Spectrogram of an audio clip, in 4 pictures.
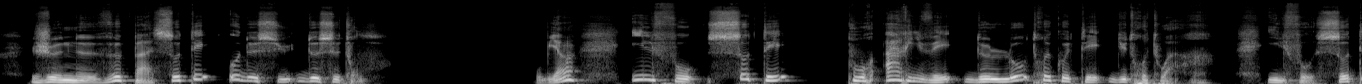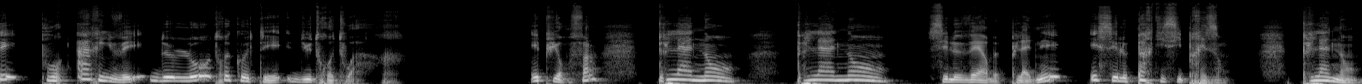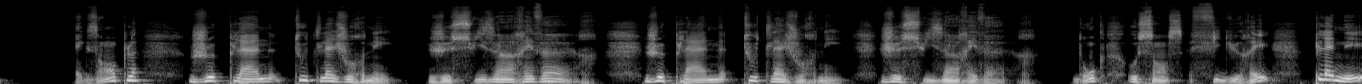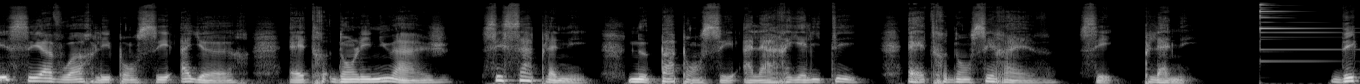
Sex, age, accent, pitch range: male, 50-69, French, 100-170 Hz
